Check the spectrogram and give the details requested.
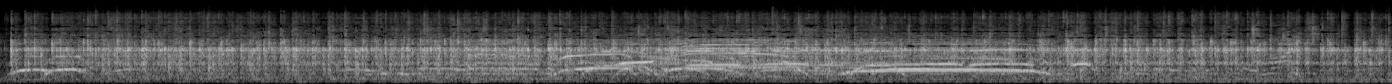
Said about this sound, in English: His grandchildren are in the audience tonight, so give him a warm round of applause. Applause, everyone.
